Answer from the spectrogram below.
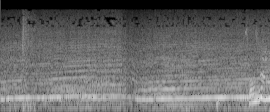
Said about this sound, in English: Sounds a little bit like a motorbike, actually, which I reckon this Nissan's got the engine from.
